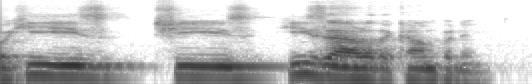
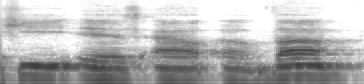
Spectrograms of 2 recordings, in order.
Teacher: remember to always say he is, he's or she's, pronounce that Z sound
